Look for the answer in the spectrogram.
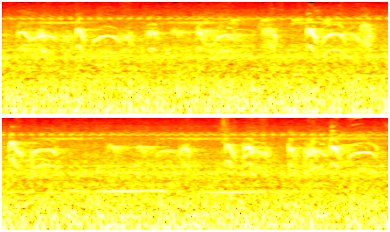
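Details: A flock of plush-crested jays (Cyanocorax chrysops) feeding in Arapongas, Paraná, Brazil keeps up a chatter of short, arched whistles and bent, ringing notes, several birds calling over one another against a steady background hiss.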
